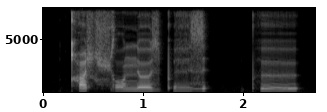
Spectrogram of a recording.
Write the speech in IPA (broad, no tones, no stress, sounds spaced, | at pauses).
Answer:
qʰ ə ɬ ɕ ɔ n œ z pʼ ɛ̤ z | pʰ ø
